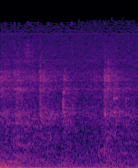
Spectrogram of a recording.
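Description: Light, irregular taps of footsteps on a hardwood squash court floor between rallies, over a steady low hum.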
